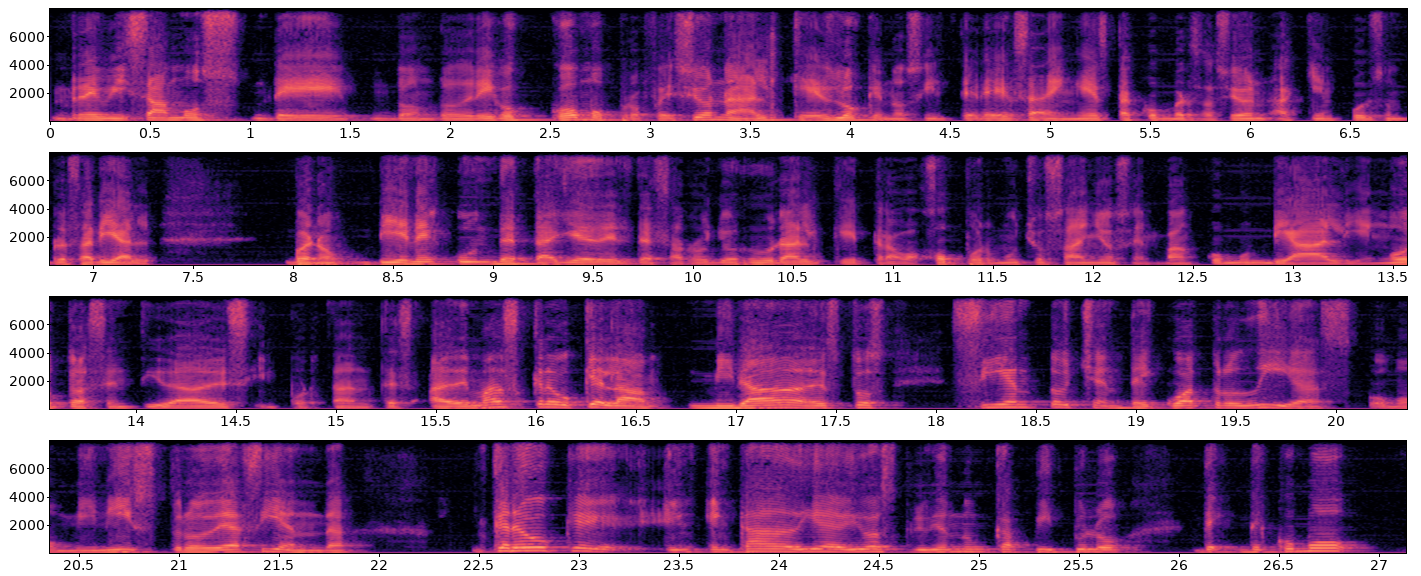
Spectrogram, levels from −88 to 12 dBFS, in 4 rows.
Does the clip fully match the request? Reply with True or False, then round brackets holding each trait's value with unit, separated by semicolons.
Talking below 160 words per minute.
True (145 wpm)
